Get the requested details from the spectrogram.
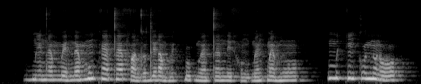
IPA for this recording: ɡ͡b ĩ˧ d ɛ̃˧ m e˨ n ɛ˨˦ m ũ˦ k ɛ̃˧ t ɛ̃˧ f ã˨ d o˨˦ d e˧ ɾ ã˨ b e˧ k͡p u˧ b ɛ̃˨ t ɛ̃˧ n i˨ h ũ˨ ɡ͡b ɛ̃˨˦ k͡p ɛ̃˧ b ũ˧ | m i˦ k ĩ˦ k u˦ n ũ˦˨ ɾ o˨˦

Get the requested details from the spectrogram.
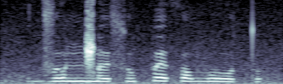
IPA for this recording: d͡z ɤ ŋ͡ǁ ɘ s u p ɛ θ ɔ v o t

